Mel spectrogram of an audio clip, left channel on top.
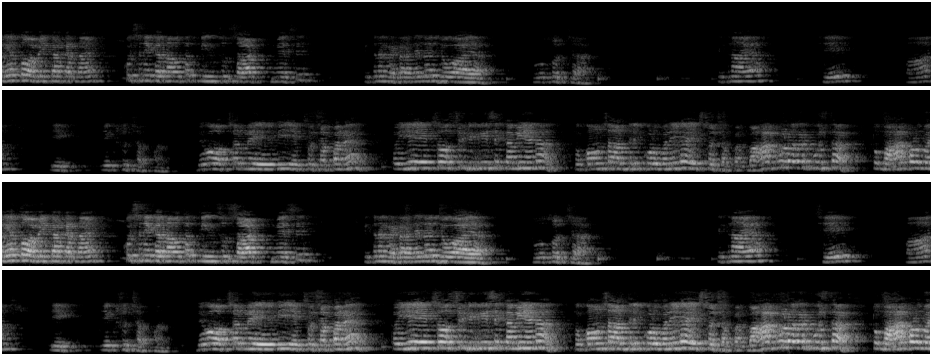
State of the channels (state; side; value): quieter; left; 7.7 dB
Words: तो हमें क्या करना है, कुछ नहीं करना होता, 360 में से कितना घटा देना, जो आया 204, कितना आया 6 5 1 156। देखो ऑप्शन में ए भी 156 है, तो ये 180 डिग्री से कमी है ना, तो कौन सा आंतरिक कोण बनेगा, 156। बाह्य कोण अगर पूछता तो बाह्य कोण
